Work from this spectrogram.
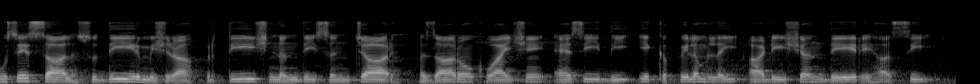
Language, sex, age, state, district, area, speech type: Punjabi, male, 30-45, Punjab, Patiala, urban, read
